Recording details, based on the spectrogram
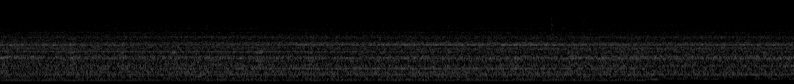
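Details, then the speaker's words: Creality Ender 5 Plus 3D printer bed lowering on its Z lead screw after fitting a Delrin POM TR8x4 nut: soft, steady motor hum with faint whir, no squeak or chatter; smooth, quiet Z axis. "see if it does it go down here but certainly not the squeaking ahead earlier"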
